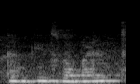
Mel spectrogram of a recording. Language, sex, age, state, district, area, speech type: Odia, male, 18-30, Odisha, Nabarangpur, urban, spontaneous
